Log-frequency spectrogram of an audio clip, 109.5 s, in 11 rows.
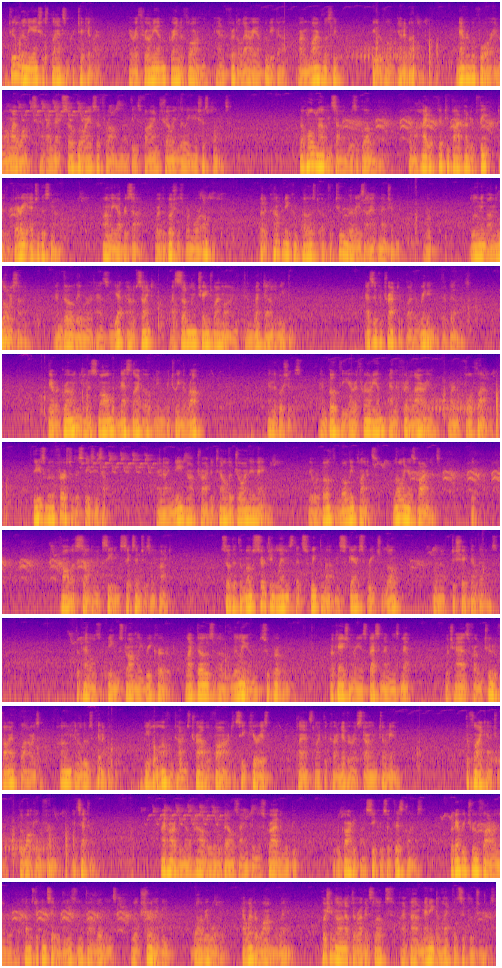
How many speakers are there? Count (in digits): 1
